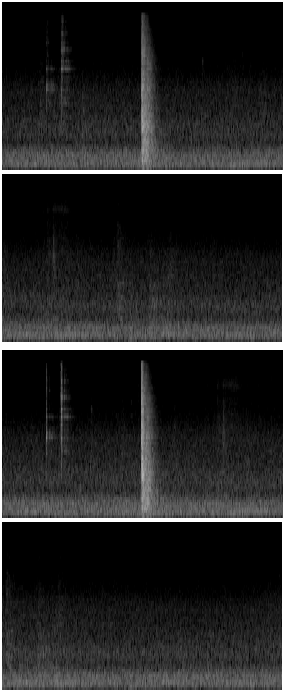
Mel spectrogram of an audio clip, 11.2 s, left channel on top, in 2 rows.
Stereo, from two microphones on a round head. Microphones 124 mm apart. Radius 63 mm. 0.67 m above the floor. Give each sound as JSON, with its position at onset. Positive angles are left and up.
{"t": 0.9, "sound": "a gunshot", "side_deg": -80, "distance_m": 3.0}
